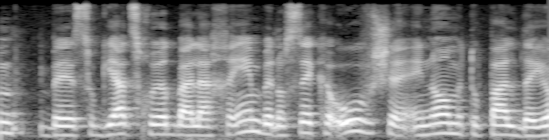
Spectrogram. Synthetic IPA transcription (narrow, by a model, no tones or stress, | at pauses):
mbe̞suɡijatsχujo̞t̚bealeaχaimbe̞no̞se̞kaʔuvʃe̞ʔḛjno̞me̞t̪upald̪aj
